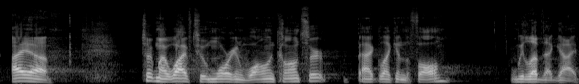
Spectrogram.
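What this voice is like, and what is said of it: Hoarse, breathless voice. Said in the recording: “I'm losing my voice at the same time ... I'm like winded up here ... I just got to get my breath here”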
